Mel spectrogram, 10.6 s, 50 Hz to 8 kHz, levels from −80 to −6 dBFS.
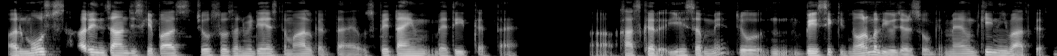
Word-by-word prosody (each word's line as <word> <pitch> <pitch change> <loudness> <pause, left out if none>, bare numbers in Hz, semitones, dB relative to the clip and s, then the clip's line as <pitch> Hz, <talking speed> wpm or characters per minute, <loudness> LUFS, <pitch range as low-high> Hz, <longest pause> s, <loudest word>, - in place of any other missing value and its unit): Almost 130 +10 +1
हर - - +7
इंसान 120 -3 +5
जिसके 110 +1 -2
पास 110 +1 +2
जो 105 +1 -1
सोशल 105 0 -3
मीडिया 110 +1 +1
इस्तेमाल 100 -2 -2
करता 85 0 -7
है, 90 0 -8
उस 85 - -13
पे 105 - +2
टाइम 105 -1 +4
व्यतीत 95 +1 -2
करता 75 0 -10
है। - - -14 0.8
अ, - - -8 0.2
खासकर 100 +2 +1
ये 100 +3 -1
सब 105 -1 -1
में - - -5 0.2
जो 95 0 +1
उम, 100 -1 -8 0.2
बेसिक 110 -2 +5 0.2
नॉर्मल 125 +2 +3
युज़र्स 90 -2 -1
होंगे, 80 0 -8
मैं 95 +1 -3
उनकी 100 +7 -1
नहीं 115 -3 -1
बात 85 -5 0
कर - - -8
105 Hz, 185 wpm, -26 LUFS, 95-110 Hz, 0.8 s, हर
